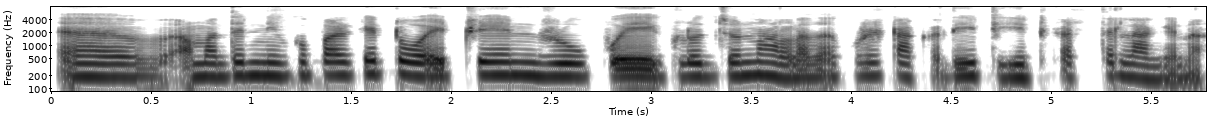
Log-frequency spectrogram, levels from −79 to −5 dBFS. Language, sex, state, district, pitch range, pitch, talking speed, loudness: Bengali, female, West Bengal, Kolkata, 185-205 Hz, 195 Hz, 195 wpm, -18 LUFS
